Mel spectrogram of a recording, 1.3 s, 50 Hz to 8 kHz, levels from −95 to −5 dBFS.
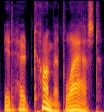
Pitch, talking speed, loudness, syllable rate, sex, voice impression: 105 Hz, 230 wpm, -17 LUFS, 4.2 syllables/s, male, very masculine, adult-like, slightly middle-aged, very thick, tensed, powerful, bright, slightly hard, slightly muffled, fluent, cool, very intellectual, slightly refreshing, sincere, very calm, very mature, friendly, reassuring, very unique, elegant, wild, sweet, slightly lively, kind, intense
